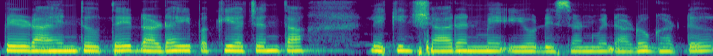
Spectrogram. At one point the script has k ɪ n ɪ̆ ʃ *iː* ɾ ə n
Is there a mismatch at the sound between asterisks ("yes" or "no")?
yes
